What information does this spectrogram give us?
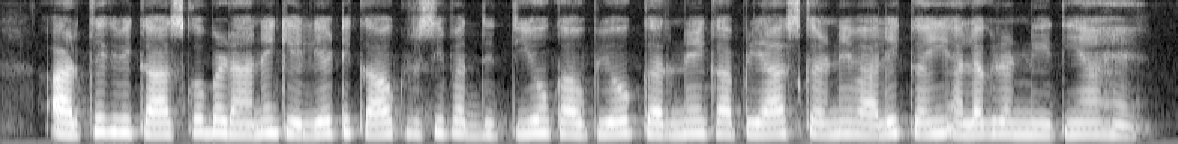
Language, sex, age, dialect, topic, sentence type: Hindi, female, 46-50, Hindustani Malvi Khadi Boli, agriculture, statement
